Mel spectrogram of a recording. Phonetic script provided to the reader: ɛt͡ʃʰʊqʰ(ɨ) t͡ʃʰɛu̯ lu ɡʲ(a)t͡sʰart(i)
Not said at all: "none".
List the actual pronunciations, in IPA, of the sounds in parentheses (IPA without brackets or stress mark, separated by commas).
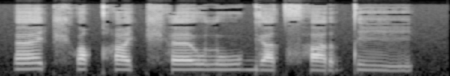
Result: e, a, i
